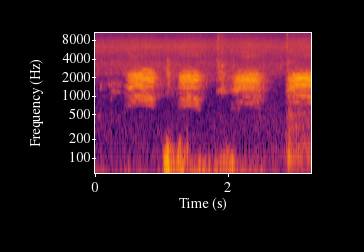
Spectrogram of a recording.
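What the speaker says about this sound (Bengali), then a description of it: "কাক ডাকতেছে কাকা।" Crows caw four times in an even rhythm outdoors in rural Bangladesh on a cloudy day, moderately close and clear, with no talking.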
